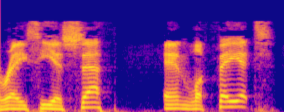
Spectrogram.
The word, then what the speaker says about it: Lafayette: Yeah, it's Lafayette, like the general from France who helped us win. – The Marquis. Marquis de Lafayette, yes. Yes. – Yeah, Lafayette is who it is.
